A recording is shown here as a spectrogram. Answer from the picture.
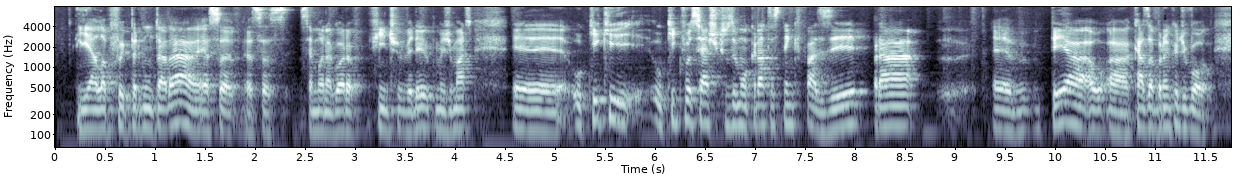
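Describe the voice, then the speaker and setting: The voice moves at a moderate pace with fairly even intonation and very even loudness. Audible room echo is present. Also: man, medium pitch for a man. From Brazil, São Paulo (Zona Norte). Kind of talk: casual chat.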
